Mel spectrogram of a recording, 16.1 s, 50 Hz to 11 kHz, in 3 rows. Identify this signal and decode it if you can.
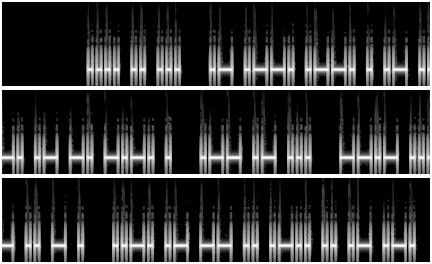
Morse code, heard as a keyed tone, about 22 wpm, 700 Hz. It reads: HIS APPEARANCE WAS QUITE FAMILIAR
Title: Sentences from Top 1100 Words 22wpm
